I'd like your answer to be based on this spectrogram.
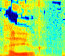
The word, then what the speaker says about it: Allure: Pues a mí por un 308 1.2 PureTech de 130 caballos con acabado Allure, ¿lo he pronunciado bien? Sí. Allure.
